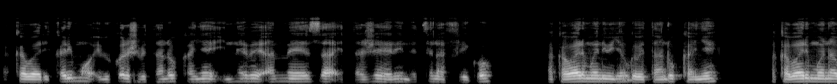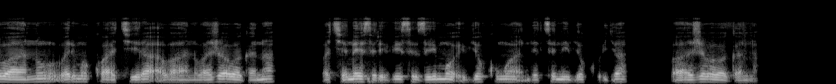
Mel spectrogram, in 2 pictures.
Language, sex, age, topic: Kinyarwanda, male, 25-35, finance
